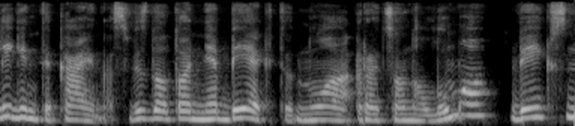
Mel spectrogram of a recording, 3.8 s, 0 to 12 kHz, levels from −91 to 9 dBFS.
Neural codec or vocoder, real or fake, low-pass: none; real; 10.8 kHz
